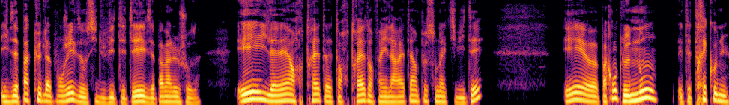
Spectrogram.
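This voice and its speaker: Speech comes at a very fast pace with long, frequent pauses and ordinary pitch variation. The recording is very clean and silent behind, with a dry, close sound and no echo. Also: man, medium pitch for a man. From France, Troyes. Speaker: polar explorer and ice-diving instructor. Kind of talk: interview. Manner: casual, hesitant with many fillers.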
